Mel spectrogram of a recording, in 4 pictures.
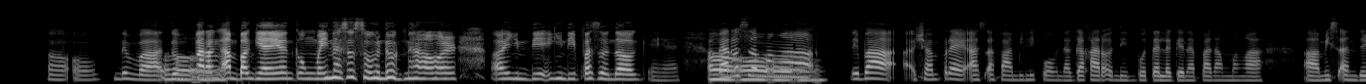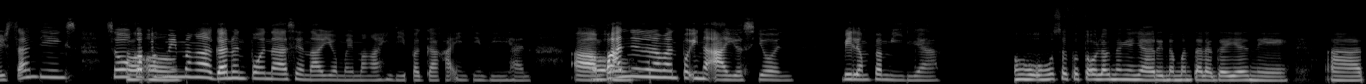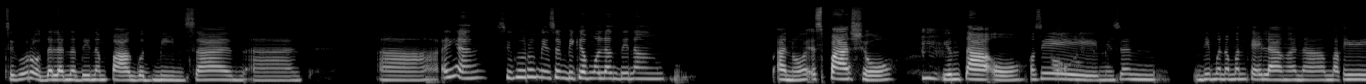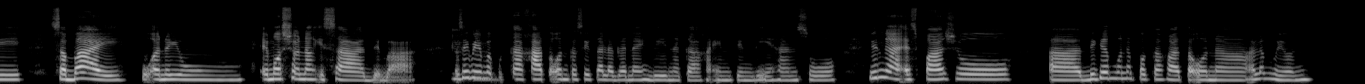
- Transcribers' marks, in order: other background noise; laughing while speaking: "nasusunog na or"; in English: "misunderstandings"; static; tapping; drawn out: "espasyo"
- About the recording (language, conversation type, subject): Filipino, podcast, Ano ang ginagawa ninyo para manatiling malapit ang inyong pamilya?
